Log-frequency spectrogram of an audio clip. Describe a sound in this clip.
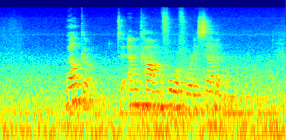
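A woman speaks calmly to a room.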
